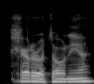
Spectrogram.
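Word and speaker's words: Cheirotonia: I guess why I didn't realize it is because I never had the context of all those other words, Cherotonia, that's how you say it.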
